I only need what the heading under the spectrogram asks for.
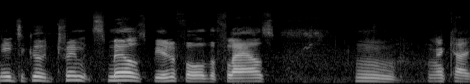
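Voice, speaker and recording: Noticeable background noise behind a man speaking at a fairly high pitch. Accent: Australian. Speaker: gardening vlogger. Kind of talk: tutorial. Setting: outdoors. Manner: loud.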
